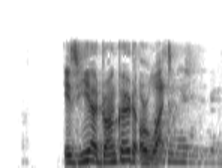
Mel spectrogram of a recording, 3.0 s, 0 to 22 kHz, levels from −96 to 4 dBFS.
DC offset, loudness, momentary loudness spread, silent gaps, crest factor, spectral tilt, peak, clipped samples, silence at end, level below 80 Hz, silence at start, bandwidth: under 0.1%; -15 LUFS; 16 LU; none; 14 dB; -4.5 dB/octave; -2 dBFS; under 0.1%; 0.1 s; -56 dBFS; 0.85 s; 8 kHz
